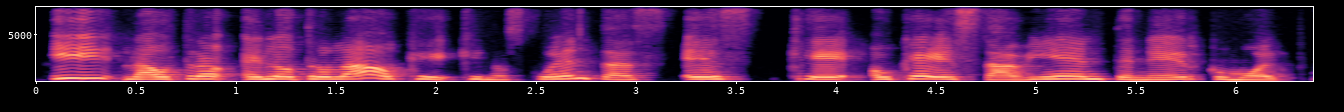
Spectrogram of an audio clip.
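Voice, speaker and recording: A woman's voice: on the high side, slow. Encouraging US-raised woman host. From United States. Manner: warm, encouraging, mixes Spanish with English. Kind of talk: casual conversation.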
